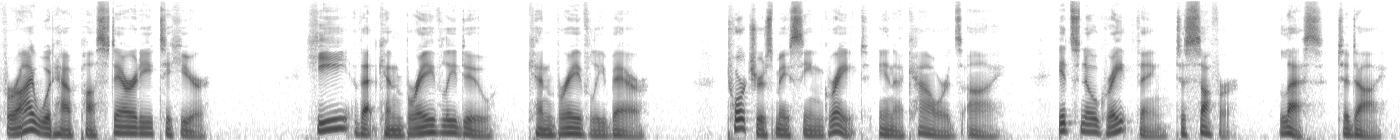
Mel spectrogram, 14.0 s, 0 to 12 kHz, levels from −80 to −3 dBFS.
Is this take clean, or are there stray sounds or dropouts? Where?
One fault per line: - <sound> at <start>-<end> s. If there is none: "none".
none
